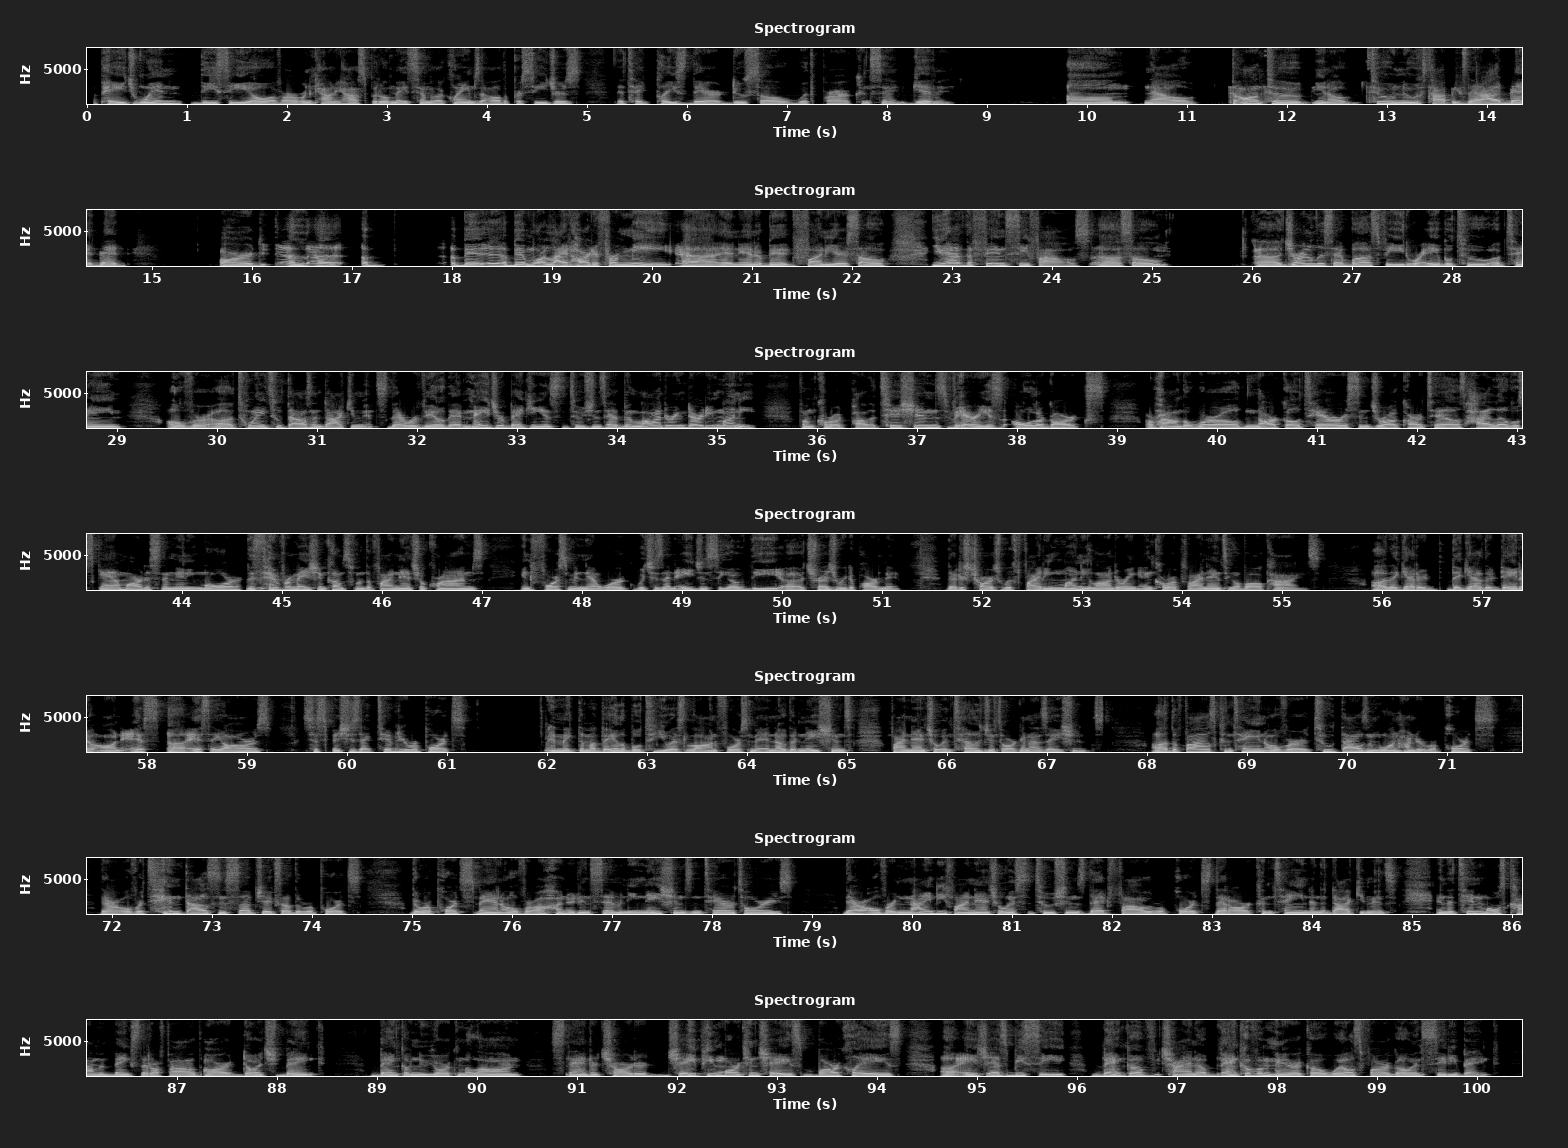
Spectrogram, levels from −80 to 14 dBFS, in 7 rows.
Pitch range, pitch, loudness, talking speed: 140-170 Hz, 155 Hz, -19 LUFS, 145 wpm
